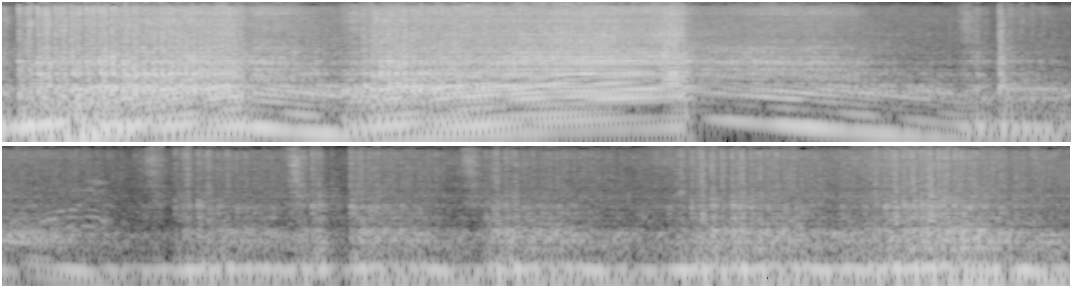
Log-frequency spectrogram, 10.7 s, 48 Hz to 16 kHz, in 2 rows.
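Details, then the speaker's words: Mitsubishi 3000GT SL front-wheel-drive V6 project car, first start attempt: revs rise and fall, then the idle turns lumpy, stumbling about four times a second. It is misfiring and not running on all six cylinders; the owners suspect it needs two coil packs. "you said it was running on six cylinders we wish it was so the car is not running on all six cylinders we gotta go buy two coil packs tomorrow"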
